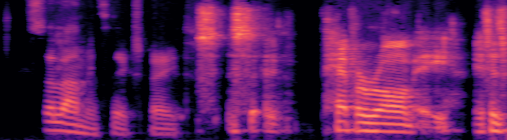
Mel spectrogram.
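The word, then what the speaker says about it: Peperami: a fellow Brit uh salami sticks mate pepperami it is pronounced pepperami.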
